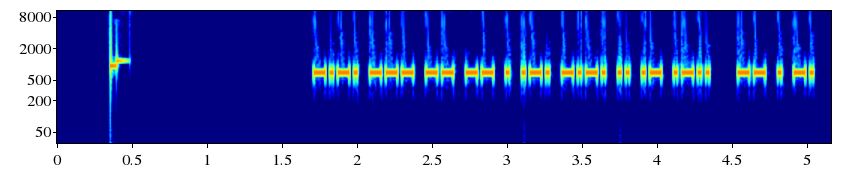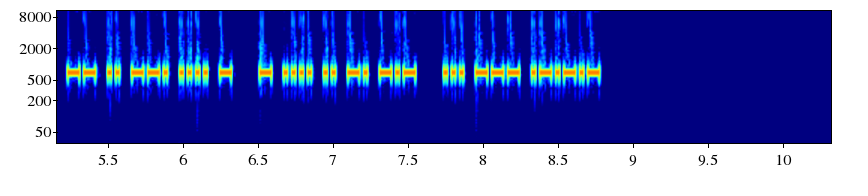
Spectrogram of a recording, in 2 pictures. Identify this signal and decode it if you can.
Morse code, heard as a keyed tone, about 41 wpm, 690 Hz. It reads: COMMERCIAL MEN MIGHT THINK SO.
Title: Sentences from Top 1000 Words - Review Part 5 - 45wpm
